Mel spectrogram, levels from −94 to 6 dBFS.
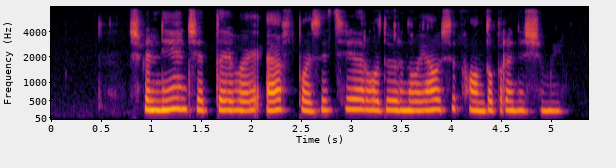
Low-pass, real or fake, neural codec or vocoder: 7.2 kHz; fake; vocoder, 22.05 kHz, 80 mel bands, WaveNeXt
